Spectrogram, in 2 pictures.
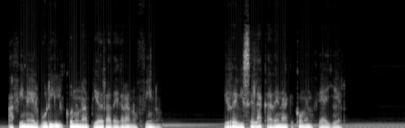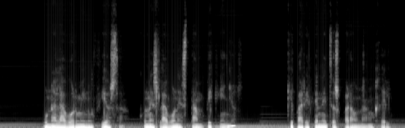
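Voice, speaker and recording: Soft-spoken woman's voice over background music, with long, frequent pauses. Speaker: narrator. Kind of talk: sleep story. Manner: slow.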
